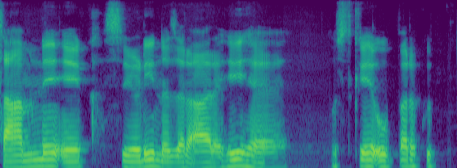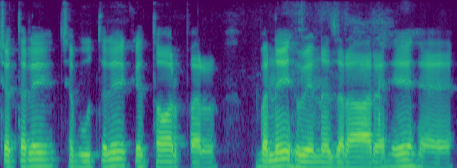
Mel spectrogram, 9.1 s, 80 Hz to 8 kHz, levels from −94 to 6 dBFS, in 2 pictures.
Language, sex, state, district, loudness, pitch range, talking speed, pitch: Hindi, male, Jharkhand, Ranchi, -18 LUFS, 100-115 Hz, 140 wpm, 105 Hz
